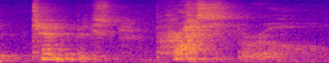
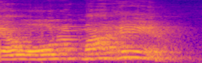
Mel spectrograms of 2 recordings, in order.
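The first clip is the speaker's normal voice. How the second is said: higher, louder, slow insistent plea; Hambone demanding ham; 10 semitones higher, 8 dB louder than usual. Acted. Hambone demanding his ham, loud and insistent. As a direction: plead for the ham stubbornly. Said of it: "Hambone said".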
